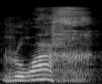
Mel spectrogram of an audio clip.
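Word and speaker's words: רוח: La palabra para espíritu en el hebreo es la palabra que es roaj, que se escribe ru con ch, pero repito, ese pronuncio pronuncia como J. Roaj, roaj el kadosh, Dios Jesús, el espíritu.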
